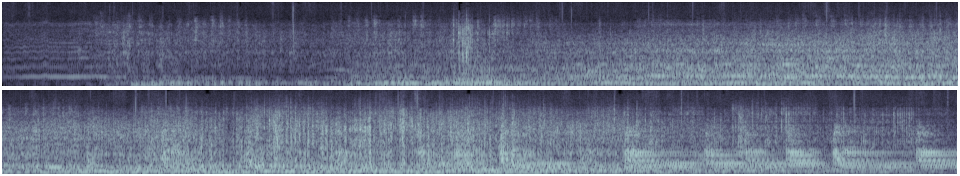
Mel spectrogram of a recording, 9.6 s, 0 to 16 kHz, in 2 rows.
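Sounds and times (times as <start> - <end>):
several race car engines starting and revving: 0.0 - 9.4.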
